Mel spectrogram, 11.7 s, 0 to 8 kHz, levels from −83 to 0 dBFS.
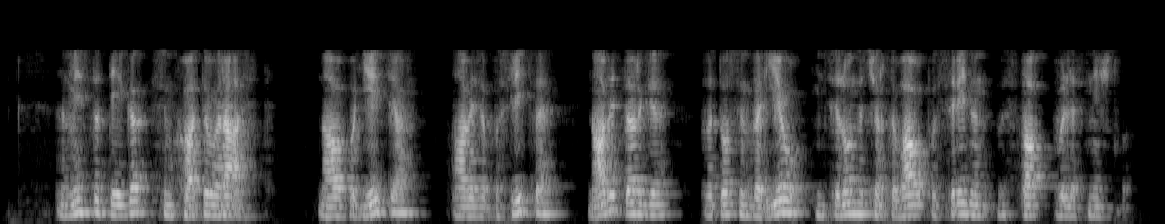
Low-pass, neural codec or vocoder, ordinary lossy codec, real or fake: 7.2 kHz; none; AAC, 16 kbps; real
